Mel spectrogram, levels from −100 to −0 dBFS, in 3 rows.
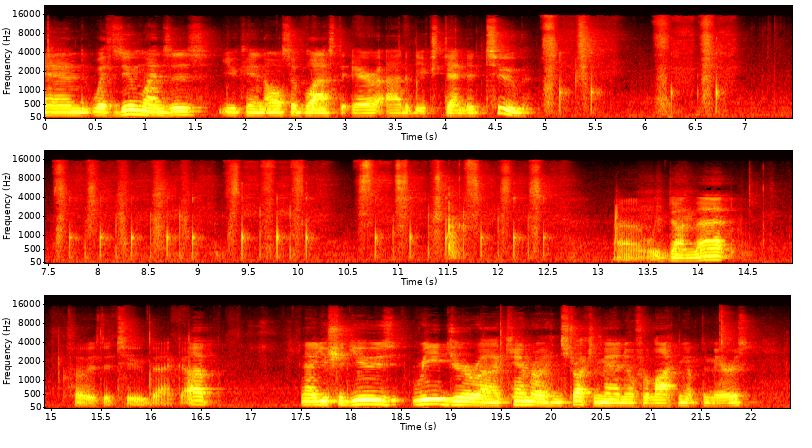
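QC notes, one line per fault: No fault found.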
